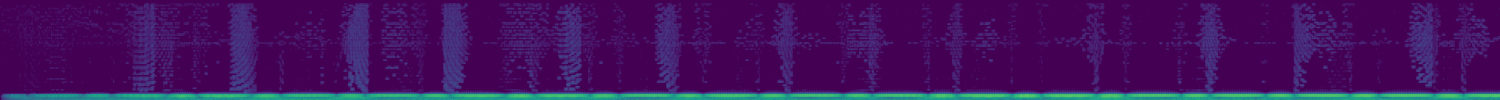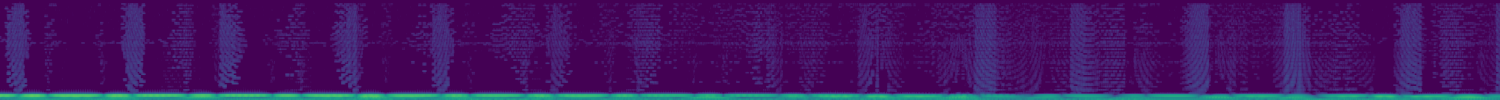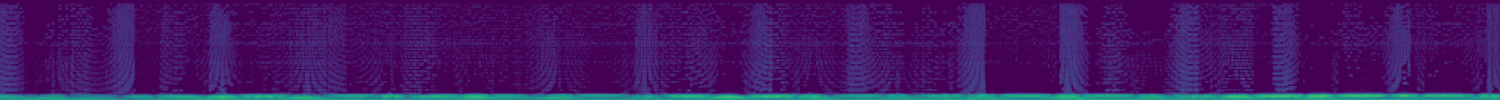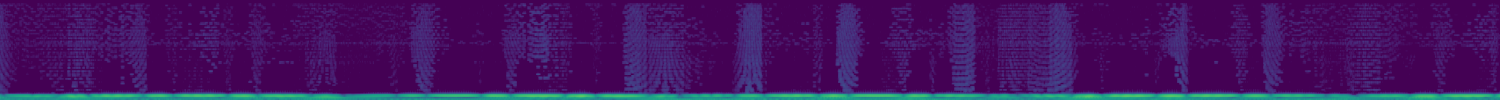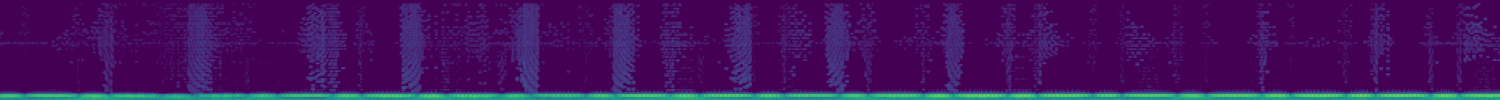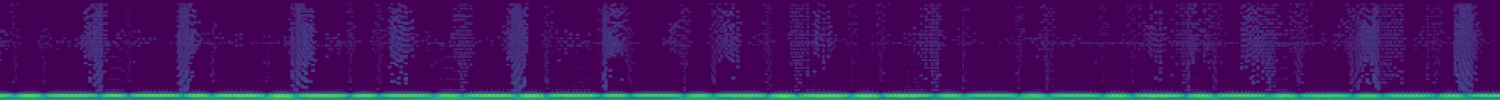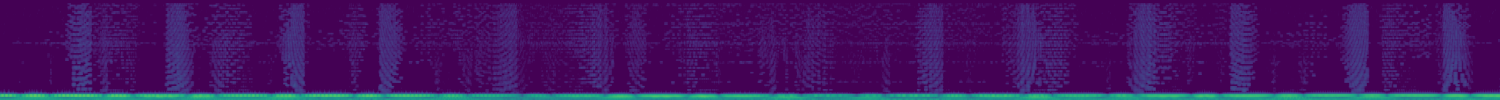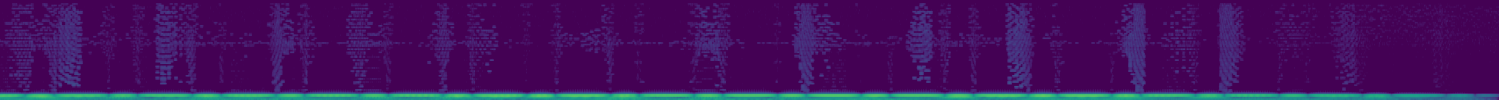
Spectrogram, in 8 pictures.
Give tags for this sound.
sine-waves; drone; atmosphere; reaktor; ambient

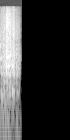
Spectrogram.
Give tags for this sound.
corn; pop-corn

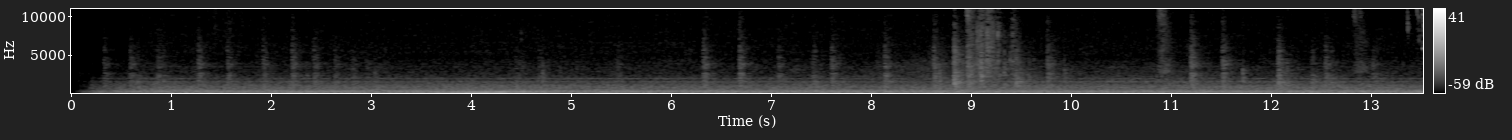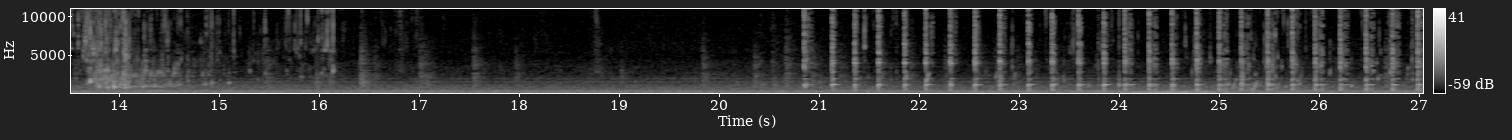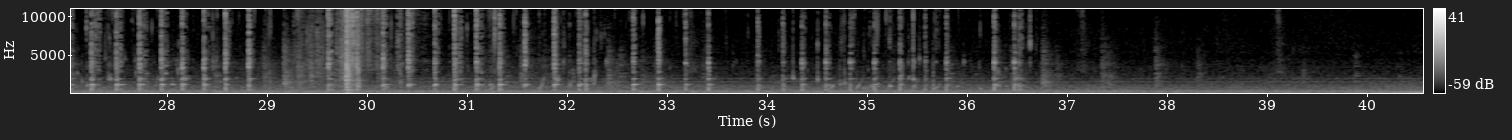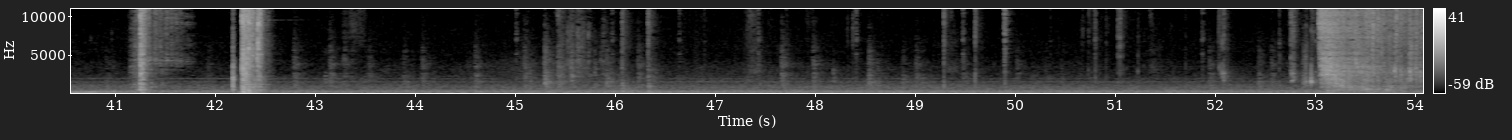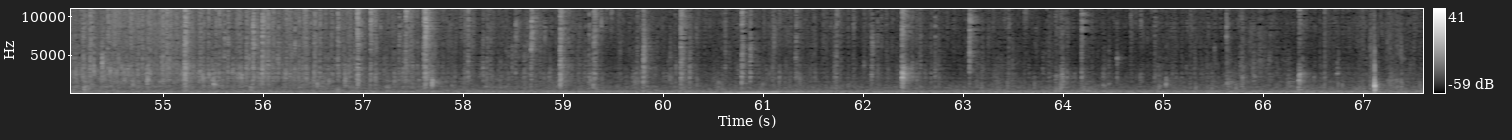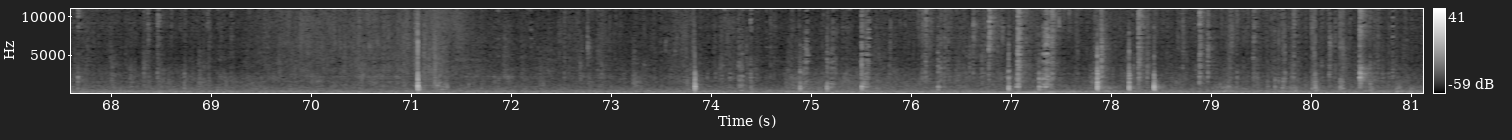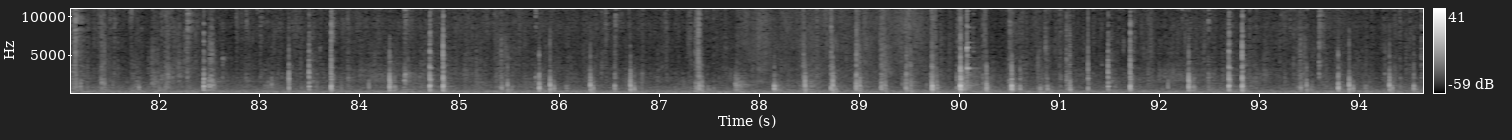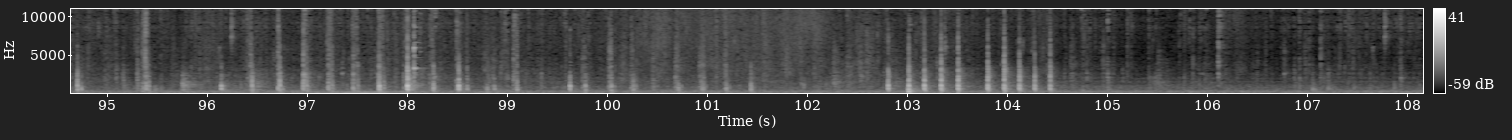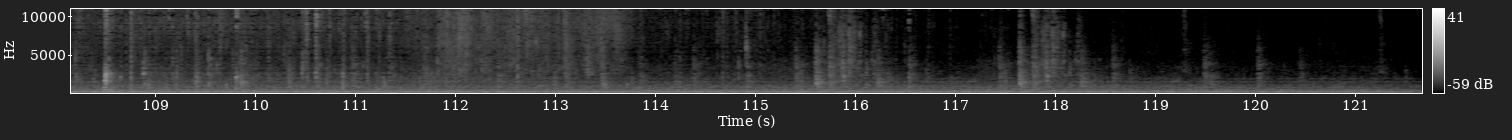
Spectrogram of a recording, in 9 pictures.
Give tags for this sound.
Chopping; Cooking; Eggs

